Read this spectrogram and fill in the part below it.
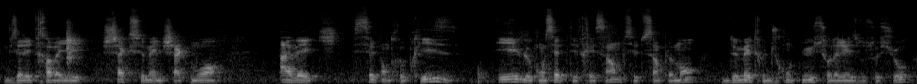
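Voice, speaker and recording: A man's voice: deep voice, steady tone, normal speed, echoey room, noisy background. A man who coaches online business, explaining step by step to viewers during a screen-share tutorial.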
